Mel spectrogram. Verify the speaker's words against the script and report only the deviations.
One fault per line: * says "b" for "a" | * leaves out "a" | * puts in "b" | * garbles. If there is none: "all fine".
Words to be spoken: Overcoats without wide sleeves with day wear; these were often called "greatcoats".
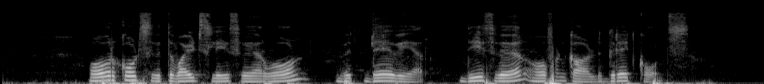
* says "with" for "without"
* puts in "were worn"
